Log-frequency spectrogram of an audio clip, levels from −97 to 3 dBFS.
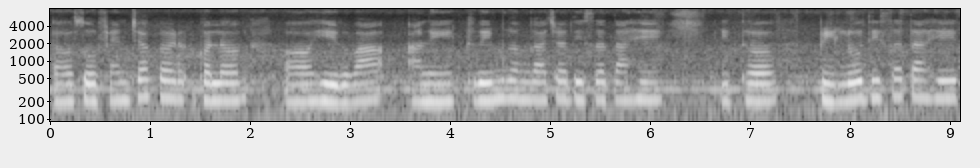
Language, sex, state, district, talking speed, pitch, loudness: Marathi, female, Maharashtra, Gondia, 100 wpm, 205 Hz, -16 LUFS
